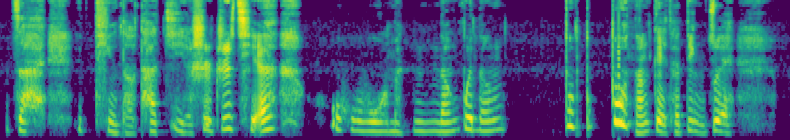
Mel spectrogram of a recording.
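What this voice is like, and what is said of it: Trembling, shaky voice. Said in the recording (Chinese): “颤抖的声音说”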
